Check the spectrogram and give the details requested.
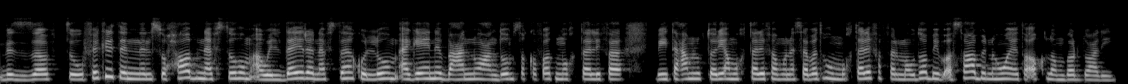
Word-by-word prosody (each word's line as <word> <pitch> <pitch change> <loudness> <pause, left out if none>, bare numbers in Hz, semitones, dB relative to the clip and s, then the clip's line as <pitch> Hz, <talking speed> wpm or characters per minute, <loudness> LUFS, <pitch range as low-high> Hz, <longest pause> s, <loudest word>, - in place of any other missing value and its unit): بالضبط، 235 +2 -1
وفكرة 285 +10 +2
إن 255 -2 +2
الصُحاب 255 +4 +1
نفسهم، 260 +1 0
أو 220 - +2
الدَّايرة 255 +6 +3
نفسها 245 +3 -1
كُلُّهم 260 0 +1
أجانب 260 +1 +2
عنه 240 +2 0
عندهم 235 +1 0
ثقافات 250 +1 -6
مختلفة، 245 -1 0 0.3
بيتعاملوا 245 +2 0
بطريقة 255 0 +1
مختلفة 250 0 0
مُناسباتهُم 240 +2 -2
مختلفة، 270 +5 -1
فالموضوع 235 +1 -2
بيبقى 260 -2 -1
صعب 295 -2 0
إن 250 -2 -1
هو 255 +1 +1
يتأقلم 240 -2 -2
برضو 220 0 -3
عليه. 200 -1 -6
245 Hz, 145 wpm, -23 LUFS, 235-260 Hz, 0.3 s, الدَّايرة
